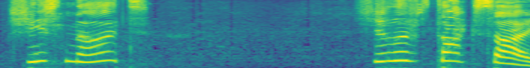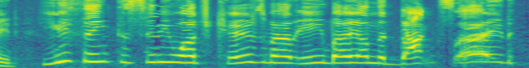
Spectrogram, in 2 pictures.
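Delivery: high-pitched, exasperated disbelief; incredulous scoffing. Acted. Captive dismissing a threat of the City Watch, incredulous.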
